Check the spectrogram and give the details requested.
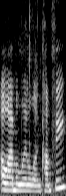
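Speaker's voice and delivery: ordinary talk, nothing marked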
